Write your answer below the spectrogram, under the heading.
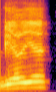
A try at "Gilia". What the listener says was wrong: It's Julia. It's Julia, not Julia. The G's not silent. The G's not silent though, so that Actually pronounce that name right.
